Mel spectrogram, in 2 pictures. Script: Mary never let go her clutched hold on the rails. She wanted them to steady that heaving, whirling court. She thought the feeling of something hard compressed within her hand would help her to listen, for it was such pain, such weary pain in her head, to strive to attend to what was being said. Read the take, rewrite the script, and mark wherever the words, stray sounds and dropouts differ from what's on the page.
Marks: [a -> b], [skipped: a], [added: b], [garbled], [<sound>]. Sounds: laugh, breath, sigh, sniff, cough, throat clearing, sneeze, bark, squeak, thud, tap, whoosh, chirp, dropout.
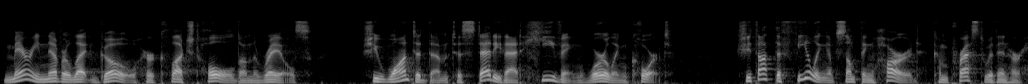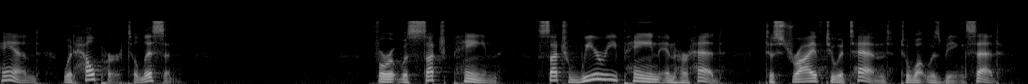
Mary never let go her clutched hold on the rails. She wanted them to steady that heaving, whirling court. She thought the feeling of something hard compressed within her hand would help her to listen, for it was such pain, such weary pain in her head, to strive to attend to what was being said.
